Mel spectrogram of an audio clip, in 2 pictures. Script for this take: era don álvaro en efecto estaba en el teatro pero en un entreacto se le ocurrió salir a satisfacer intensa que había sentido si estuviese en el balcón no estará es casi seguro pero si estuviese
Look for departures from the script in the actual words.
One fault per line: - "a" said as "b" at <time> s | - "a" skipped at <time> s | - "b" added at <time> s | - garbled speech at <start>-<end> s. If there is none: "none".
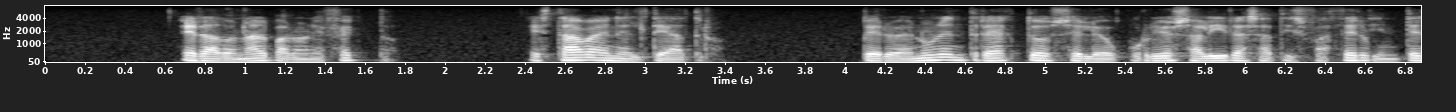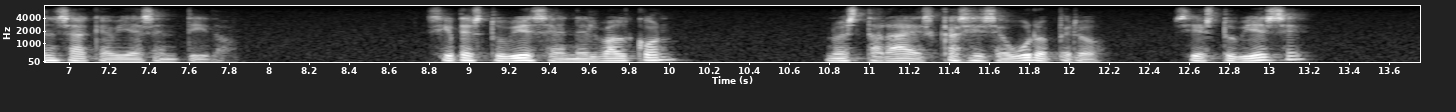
none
